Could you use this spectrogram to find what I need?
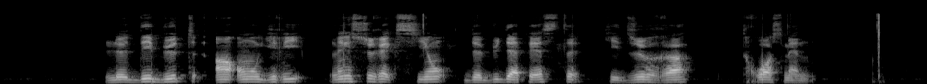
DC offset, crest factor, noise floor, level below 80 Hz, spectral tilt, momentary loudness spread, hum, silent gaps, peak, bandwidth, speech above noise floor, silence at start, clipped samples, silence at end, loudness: under 0.1%; 24 dB; -75 dBFS; -66 dBFS; -4 dB/octave; 12 LU; none; none; -4 dBFS; 11.5 kHz; 49 dB; 1.05 s; under 0.1%; 0.45 s; -26 LUFS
